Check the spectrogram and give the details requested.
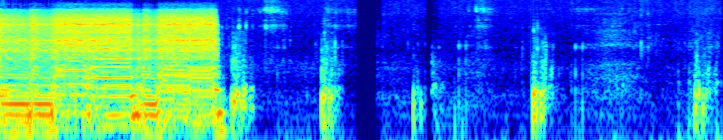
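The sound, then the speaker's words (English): Beer being poured: after a loud, dense musical burst cuts off, low gurgling glugs come in uneven spurts, with quiet gaps between the bubbly pulses. “I'm pouring this beer and it looks pretty much the same hue and color that the last one did.”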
